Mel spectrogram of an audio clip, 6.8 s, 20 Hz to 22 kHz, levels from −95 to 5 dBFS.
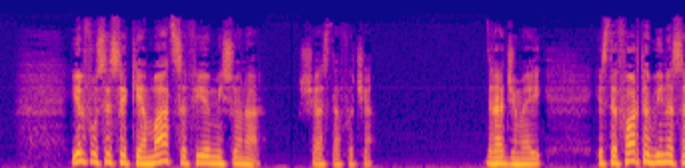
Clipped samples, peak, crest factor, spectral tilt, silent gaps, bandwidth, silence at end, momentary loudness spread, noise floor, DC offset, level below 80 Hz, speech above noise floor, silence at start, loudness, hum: under 0.1%; -2 dBFS; 16 dB; -5.5 dB/octave; none; 14.5 kHz; 0 s; 15 LU; -59 dBFS; under 0.1%; -54 dBFS; 43 dB; 0.7 s; -17 LUFS; none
